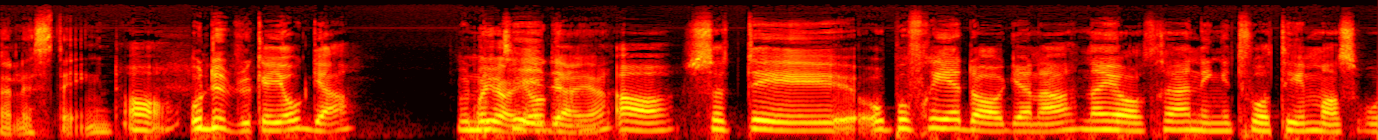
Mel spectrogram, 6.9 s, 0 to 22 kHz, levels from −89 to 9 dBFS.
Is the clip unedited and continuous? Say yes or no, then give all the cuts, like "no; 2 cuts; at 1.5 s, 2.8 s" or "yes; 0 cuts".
yes; 0 cuts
